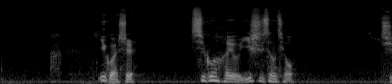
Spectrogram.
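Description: A young man speaks earnestly and close by.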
